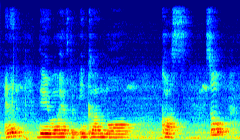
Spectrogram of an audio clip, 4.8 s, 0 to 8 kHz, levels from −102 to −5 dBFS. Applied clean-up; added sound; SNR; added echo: none; none; none; reverberation time 0.8 s.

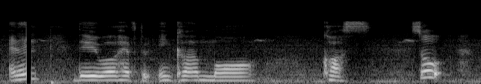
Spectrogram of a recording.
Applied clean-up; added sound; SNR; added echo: none; none; none; none.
